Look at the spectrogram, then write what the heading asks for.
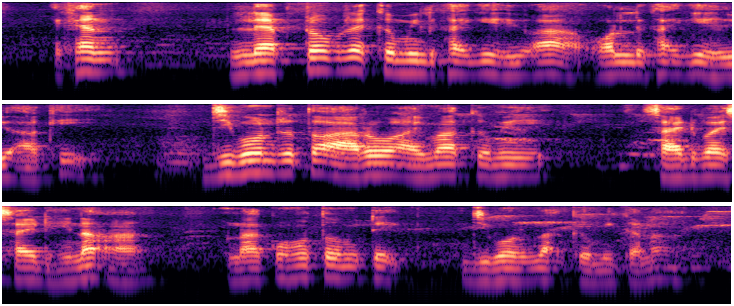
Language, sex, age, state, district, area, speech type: Santali, male, 45-60, West Bengal, Birbhum, rural, spontaneous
